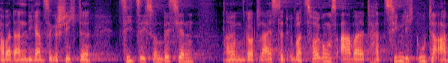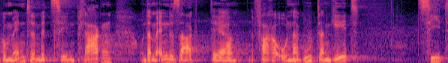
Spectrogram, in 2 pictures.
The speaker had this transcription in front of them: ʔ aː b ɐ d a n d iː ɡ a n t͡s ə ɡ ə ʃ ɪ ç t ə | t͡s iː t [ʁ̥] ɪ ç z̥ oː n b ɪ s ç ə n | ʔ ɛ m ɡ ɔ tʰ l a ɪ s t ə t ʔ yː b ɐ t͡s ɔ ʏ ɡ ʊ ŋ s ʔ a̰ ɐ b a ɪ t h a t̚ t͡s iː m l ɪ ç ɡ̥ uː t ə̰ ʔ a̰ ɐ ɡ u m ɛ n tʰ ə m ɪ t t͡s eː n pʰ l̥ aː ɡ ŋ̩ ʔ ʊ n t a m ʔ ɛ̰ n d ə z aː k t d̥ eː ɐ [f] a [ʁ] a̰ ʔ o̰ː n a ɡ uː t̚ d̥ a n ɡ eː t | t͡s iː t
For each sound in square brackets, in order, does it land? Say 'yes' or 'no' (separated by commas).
no, yes, yes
